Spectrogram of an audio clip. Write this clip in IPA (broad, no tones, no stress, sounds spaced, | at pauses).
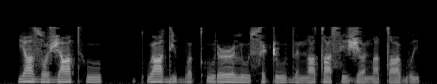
i zˤ u ʒ ɑ t̪ʰ u | kʷʼ ɑ d i b ʌ kʼ u ɾ ə˞ l u s ə ʈ u d̪ ə n ə˞ tˤ ə s i ʒ ʌ n i tˤ ɑ ɡʷ i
